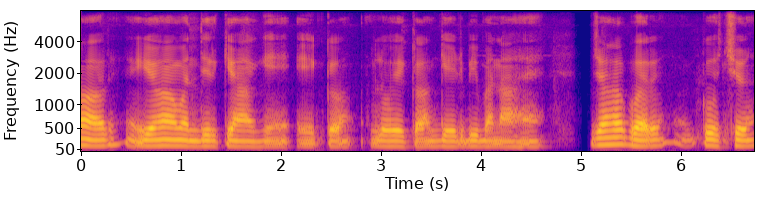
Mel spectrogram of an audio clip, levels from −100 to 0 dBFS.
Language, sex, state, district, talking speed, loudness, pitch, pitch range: Hindi, male, Maharashtra, Gondia, 135 wpm, -19 LUFS, 120 Hz, 115-130 Hz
